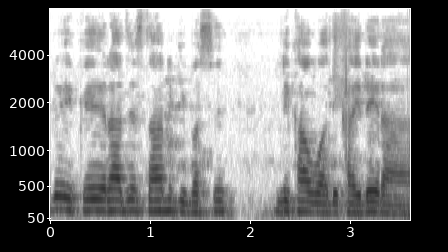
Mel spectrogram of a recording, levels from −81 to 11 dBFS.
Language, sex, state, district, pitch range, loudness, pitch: Hindi, male, Haryana, Charkhi Dadri, 130-150 Hz, -15 LUFS, 145 Hz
